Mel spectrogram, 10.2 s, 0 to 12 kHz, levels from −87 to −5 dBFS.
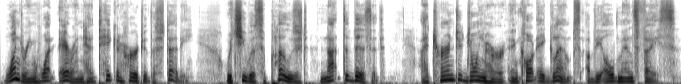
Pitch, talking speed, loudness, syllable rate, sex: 130 Hz, 175 wpm, -17 LUFS, 4.6 syllables/s, male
